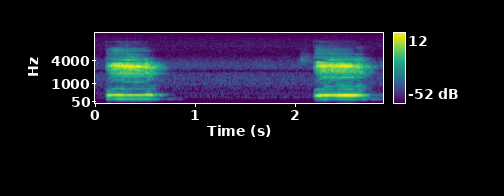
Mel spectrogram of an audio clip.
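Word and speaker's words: 一: first tone is high flat and whenever you see a "y" and an "i" in pinyin, you just pronounce it as "yi", so this is yī yī, high flat.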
